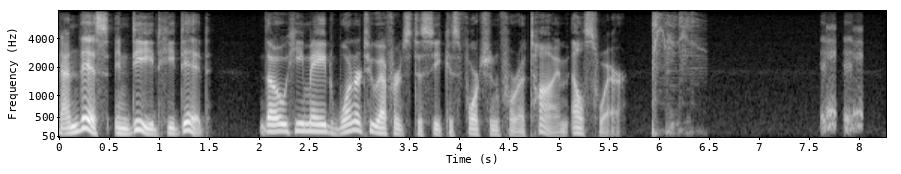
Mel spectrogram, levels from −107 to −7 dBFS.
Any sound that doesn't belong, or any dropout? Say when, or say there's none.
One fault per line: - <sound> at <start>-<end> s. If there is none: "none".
- thud at 5.9-6.5 s
- laugh at 7.6-8.0 s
